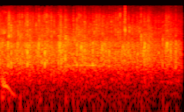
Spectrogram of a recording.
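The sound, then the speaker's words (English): An audience at a St. Augustine's gathering claps in a steady, dense round of applause to welcome three guests, a continuous crackle of many hands at even loudness throughout, with no voices standing out. “Let's give them a little round of applause.”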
